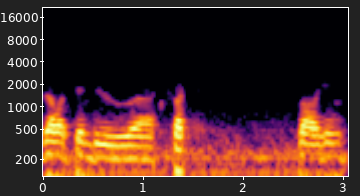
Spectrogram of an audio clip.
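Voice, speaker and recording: Medium-pitched man at a fairly slow pace, monotone and flat in intonation, with audible room echo and noticeable background noise. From Central Oregon, US. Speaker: oral history interviewee. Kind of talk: oral history interview. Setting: sister's home.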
